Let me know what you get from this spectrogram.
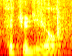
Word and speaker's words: étudiant: Если «студент», то конечная буква произносится в нос. Этюдиан.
